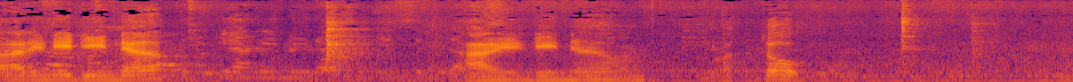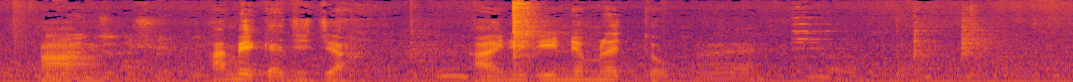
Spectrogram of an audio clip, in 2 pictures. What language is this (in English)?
Malay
